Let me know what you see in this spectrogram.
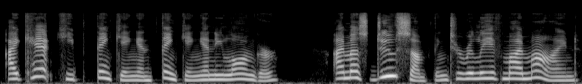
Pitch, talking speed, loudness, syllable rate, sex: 240 Hz, 165 wpm, -17 LUFS, 4.8 syllables/s, female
